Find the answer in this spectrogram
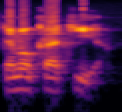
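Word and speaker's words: δημοκρατία: As of today, almost everyone knows that the word democracy came from ancient Greece, where they used to pronounce it as demokratia.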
